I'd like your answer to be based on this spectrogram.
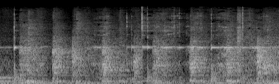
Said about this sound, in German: Mein Kater spielt sich schon wieder verrückt. Blackie, lass doch mal die Tür in Ruhe, Mensch. Was hat die Tür dir getan? Mach doch mal die Tür ran und dann kratzt da.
